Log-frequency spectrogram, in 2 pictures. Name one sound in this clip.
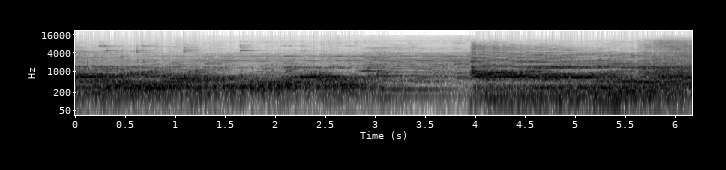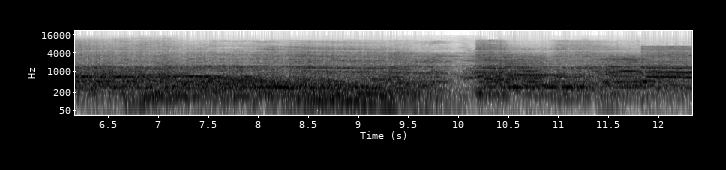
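A man sings forcefully into a microphone.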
